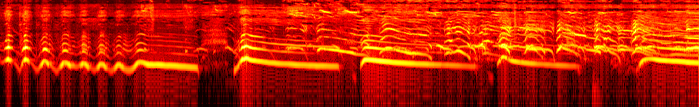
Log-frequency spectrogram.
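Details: Ten black German Shepherd puppies, well fed in their kennel, keep howling after being whistled to; quick wavering woo-woo pulses open, then a break, then drawn-out falling howls layered with higher yelping voices.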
